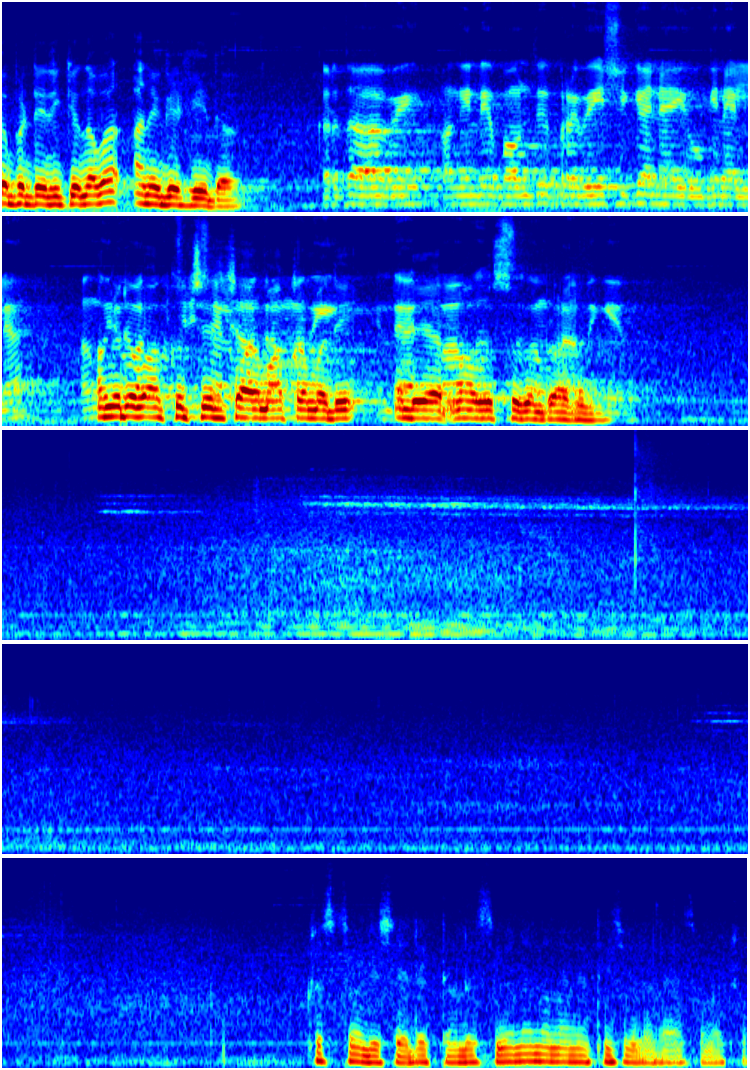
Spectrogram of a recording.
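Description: A man chants and prays aloud through a microphone in an echoing hall.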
